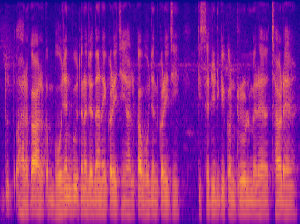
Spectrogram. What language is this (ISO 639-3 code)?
mai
